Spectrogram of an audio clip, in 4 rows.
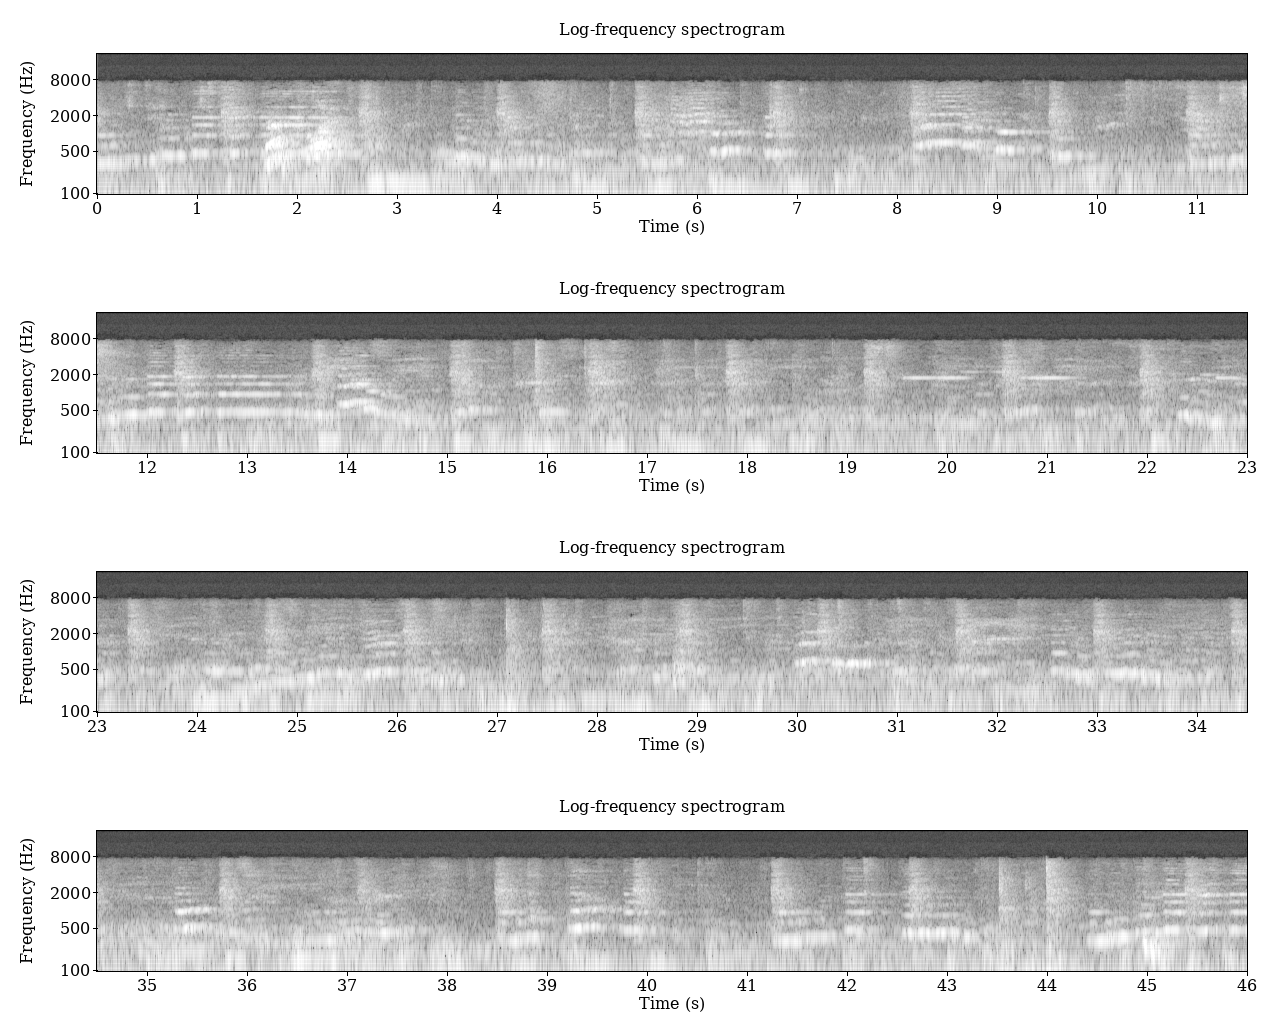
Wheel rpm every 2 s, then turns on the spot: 0, 0, 0, 0, 0, 0, 0, 0, 0, 0, 0, 0, 0, 0, 0, 0, 0, 0, 0, 0, 0, 0, 0.
none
